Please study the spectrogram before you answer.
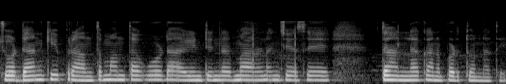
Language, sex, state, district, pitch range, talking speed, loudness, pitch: Telugu, female, Andhra Pradesh, Srikakulam, 195-210 Hz, 140 wpm, -19 LUFS, 205 Hz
